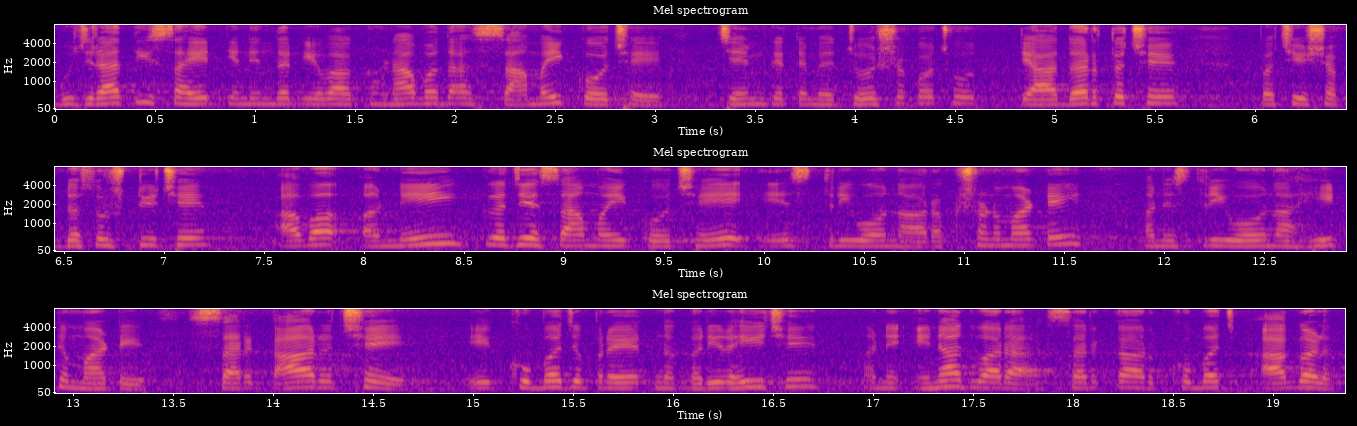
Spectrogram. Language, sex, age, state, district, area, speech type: Gujarati, male, 18-30, Gujarat, Anand, urban, spontaneous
